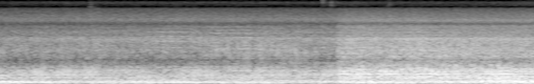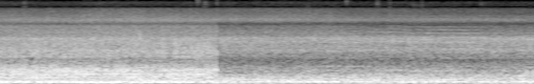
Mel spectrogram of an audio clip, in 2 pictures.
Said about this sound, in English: There it is again, we got an enemy scout plane.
